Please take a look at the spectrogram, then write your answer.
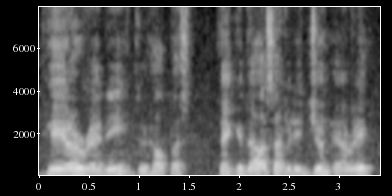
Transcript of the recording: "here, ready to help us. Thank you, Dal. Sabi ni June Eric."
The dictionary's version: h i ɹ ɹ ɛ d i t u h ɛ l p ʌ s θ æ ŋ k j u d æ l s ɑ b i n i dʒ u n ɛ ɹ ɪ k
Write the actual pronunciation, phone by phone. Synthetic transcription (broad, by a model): h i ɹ ɹ ɛ d i t u h ɛ l p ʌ s t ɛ ŋ k j u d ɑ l s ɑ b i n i dʒ u n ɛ ɹ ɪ k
